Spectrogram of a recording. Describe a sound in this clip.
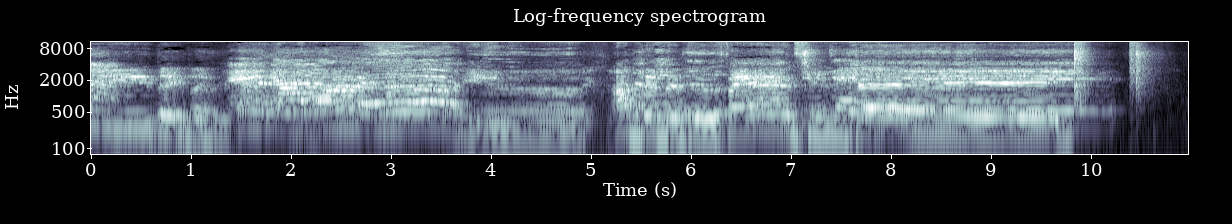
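A group of men and women cheer and sing loudly close by.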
